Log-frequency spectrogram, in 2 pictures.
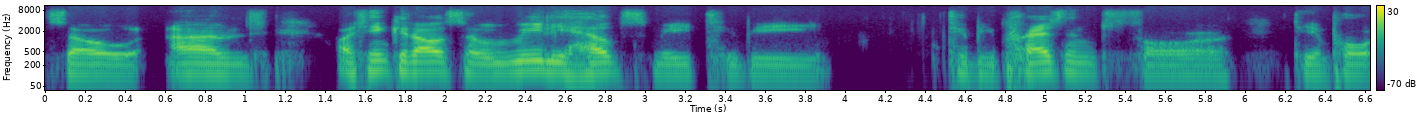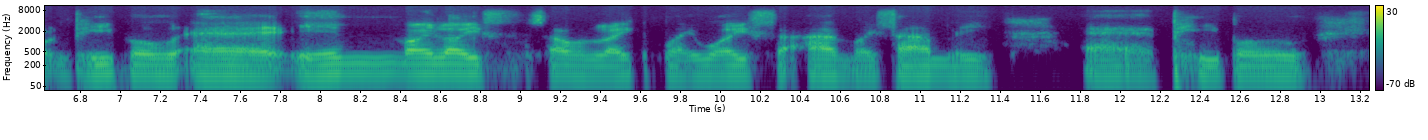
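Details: Man from Ireland who stutters; stuttering.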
